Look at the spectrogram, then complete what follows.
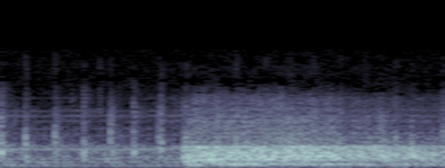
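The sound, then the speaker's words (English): A quiet run of ticking and clicking gives way to a vat in a lab suddenly exploding as pressure builds up, a loud boom that swells into a sustained roaring rumble for the remaining two seconds. “One of the vats blew up.”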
